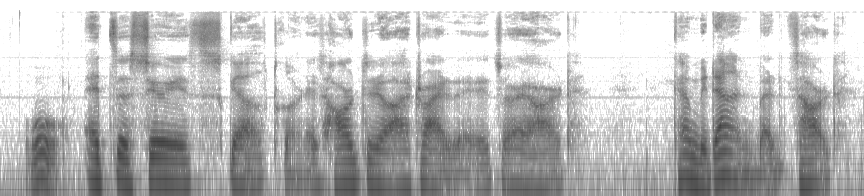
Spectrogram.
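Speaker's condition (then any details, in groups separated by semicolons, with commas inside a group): Ataxia; rare, progressive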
